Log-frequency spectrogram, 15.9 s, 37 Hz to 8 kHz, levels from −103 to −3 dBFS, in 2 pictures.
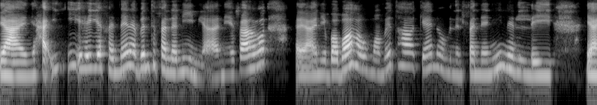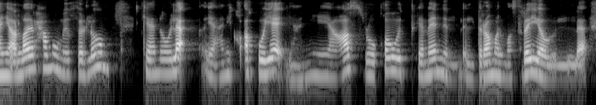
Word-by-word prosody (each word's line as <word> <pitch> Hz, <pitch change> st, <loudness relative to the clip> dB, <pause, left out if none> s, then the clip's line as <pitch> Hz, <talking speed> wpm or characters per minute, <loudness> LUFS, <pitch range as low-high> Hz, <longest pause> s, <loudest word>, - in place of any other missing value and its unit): يعني 170 Hz, 0 st, +8 dB
حقيقي 255 Hz, +3 st, +1 dB
هي 245 Hz, +1 st, +2 dB
فنانة 240 Hz, +5 st, -1 dB
بنت 255 Hz, +1 st, -1 dB
فنانين 200 Hz, -, -4 dB
يعني 170 Hz, +5 st, -6 dB
فاهمة؟ 240 Hz, -, +4 dB, 0.4 s
يعني 175 Hz, -, -1 dB
باباها 225 Hz, -, +6 dB
ومامتها 250 Hz, +7 st, -5 dB
كانوا 240 Hz, 0 st, -9 dB
من 185 Hz, -2 st, -20 dB
الفنانين 180 Hz, +8 st, -6 dB
اللي 170 Hz, -4 st, -8 dB, 0.4 s
يعني 175 Hz, 0 st, +5 dB
الله 200 Hz, +5 st, +5 dB
يرحمهم 240 Hz, 0 st, -3 dB
ويغفر 180 Hz, 0 st, -7 dB
لهم، 250 Hz, +5 st, -4 dB, 0.4 s
كانوا 190 Hz, 0 st, -6 dB
لأ، 210 Hz, +2 st, +8 dB, 0.2 s
يعني 165 Hz, +2 st, -12 dB, 0.2 s
أقوياء، 195 Hz, +1 st, +1 dB
يعني 160 Hz, +4 st, -18 dB
عصر 190 Hz, +3 st, 0 dB
وقوة 200 Hz, +5 st, -4 dB, 0.2 s
كمان 185 Hz, +4 st, -4 dB
ال 150 Hz, -2 st, -15 dB
الدراما 160 Hz, +3 st, -2 dB
المصرية 165 Hz, +4 st, 0 dB
وال 280 Hz, -, -5 dB
190 Hz, 120 wpm, -27 LUFS, 170-235 Hz, 0.4 s, يعني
